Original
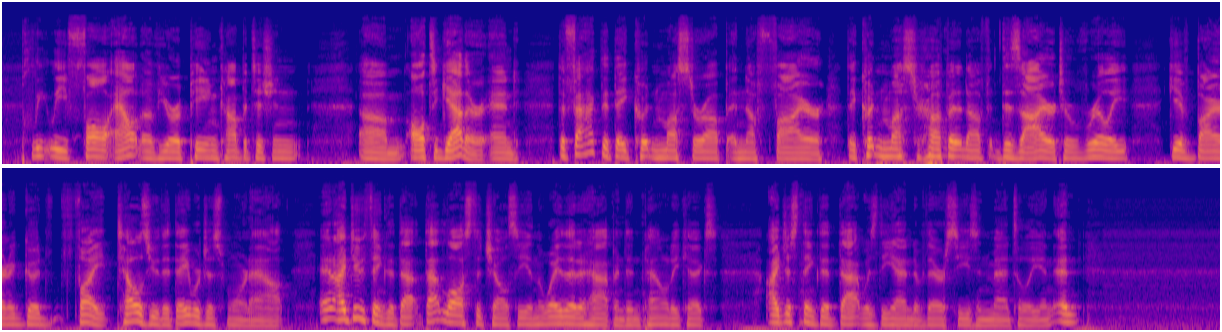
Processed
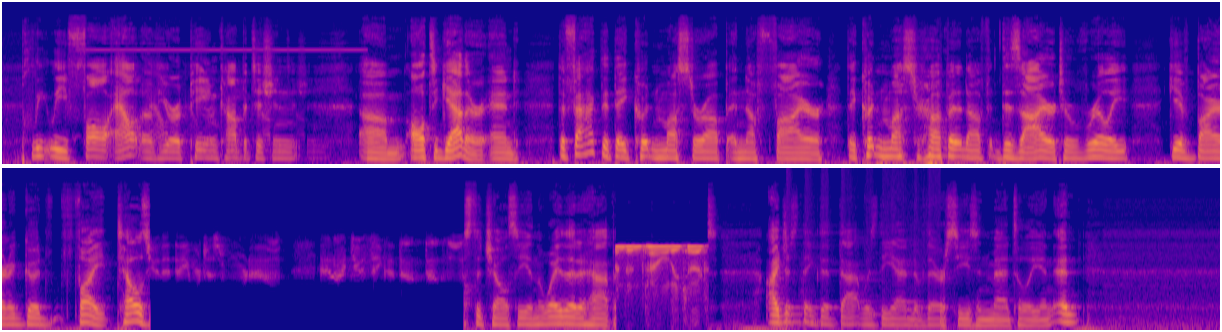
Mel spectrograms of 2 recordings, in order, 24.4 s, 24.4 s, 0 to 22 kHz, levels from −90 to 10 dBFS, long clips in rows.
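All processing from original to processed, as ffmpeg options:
ffmpeg -i in.wav -filter_complex "[0:a]asettb=1/sr,asplit=3[link_01][link_02][link_03];[link_01]atrim=end=0.734[link_04];[link_02]atrim=start=0.73:end=3.65,asetpts=PTS-STARTPTS,afade=type=in:duration=0.004:curve=qsin,afade=type=out:start_time=2.916:duration=0.004:curve=qsin,lowshelf=frequency=410:gain=-10.5,aecho=1:1:343|686:0.112|0.0247,atrim=end_sample=128772,aeval=exprs='val(0)+0.00178*sin(2*PI*7400*n/s)':channel_layout=same[link_05];[link_03]atrim=start=3.646[link_06];[link_04][link_05]acrossfade=duration=0.004:curve1=hsin:curve2=qsin[link_07];[link_07][link_06]acrossfade=duration=0.004:curve1=qsin:curve2=hsin,asettb=1/sr,asplit=3[link_08][link_09][link_10];[link_08]atrim=end=13.654[link_11];[link_09]atrim=start=13.65:end=16.8,asetpts=PTS-STARTPTS,afade=type=in:duration=0.004:curve=qsin,afade=type=out:start_time=3.146:duration=0.004:curve=qsin,asuperpass=centerf=2500:order=20:qfactor=0.94,acompressor=threshold=-49dB:ratio=5:attack=3.2:release=140:knee=1:detection=peak[link_12];[link_10]atrim=start=16.796[link_13];[link_11][link_12]acrossfade=duration=0.004:curve1=hsin:curve2=qsin[link_14];[link_14][link_13]acrossfade=duration=0.004:curve1=qsin:curve2=hsin,asettb=1/sr,asplit=3[link_15][link_16][link_17];[link_15]atrim=end=18.314[link_18];[link_16]atrim=start=18.31:end=19.24,asetpts=PTS-STARTPTS,afade=type=in:duration=0.004:curve=qsin,afade=type=out:start_time=0.926:duration=0.004:curve=qsin,aeval=exprs='val(0)+0.5*0.00473*sgn(val(0))':channel_layout=same,lowpass=frequency=3100:width_type=q:width=0.5098,lowpass=frequency=3100:width_type=q:width=0.6013,lowpass=frequency=3100:width_type=q:width=0.9,lowpass=frequency=3100:width_type=q:width=2.563,afreqshift=-3600,acontrast=69[link_19];[link_17]atrim=start=19.236[link_20];[link_18][link_19]acrossfade=duration=0.004:curve1=hsin:curve2=qsin[link_21];[link_21][link_20]acrossfade=duration=0.004:curve1=qsin:curve2=hsin,asettb=1/sr,asplit=3[link_22][link_23][link_24];[link_22]atrim=end=20.024[link_25];[link_23]atrim=start=20.02:end=21.56,asetpts=PTS-STARTPTS,afade=type=in:duration=0.004:curve=qsin,afade=type=out:start_time=1.536:duration=0.004:curve=qsin,acrusher=bits=5:mode=log:mix=0:aa=0.000001,bandreject=frequency=150.9:width_type=h:width=4,bandreject=frequency=301.8:width_type=h:width=4,bandreject=frequency=452.7:width_type=h:width=4,bandreject=frequency=603.6:width_type=h:width=4,bandreject=frequency=754.5:width_type=h:width=4,bandreject=frequency=905.4:width_type=h:width=4,bandreject=frequency=1056.3:width_type=h:width=4,bandreject=frequency=1207.2:width_type=h:width=4,bandreject=frequency=1358.1:width_type=h:width=4,bandreject=frequency=1509:width_type=h:width=4,bandreject=frequency=1659.9:width_type=h:width=4,bandreject=frequency=1810.8:width_type=h:width=4,bandreject=frequency=1961.7:width_type=h:width=4,bandreject=frequency=2112.6:width_type=h:width=4,bandreject=frequency=2263.5:width_type=h:width=4,bandreject=frequency=2414.4:width_type=h:width=4,bandreject=frequency=2565.3:width_type=h:width=4,bandreject=frequency=2716.2:width_type=h:width=4,bandreject=frequency=2867.1:width_type=h:width=4,bandreject=frequency=3018:width_type=h:width=4,bandreject=frequency=3168.9:width_type=h:width=4,bandreject=frequency=3319.8:width_type=h:width=4,bandreject=frequency=3470.7:width_type=h:width=4,bandreject=frequency=3621.6:width_type=h:width=4,bandreject=frequency=3772.5:width_type=h:width=4,bandreject=frequency=3923.4:width_type=h:width=4,bandreject=frequency=4074.3:width_type=h:width=4,bandreject=frequency=4225.2:width_type=h:width=4,bandreject=frequency=4376.1:width_type=h:width=4,bandreject=frequency=4527:width_type=h:width=4,bandreject=frequency=4677.9:width_type=h:width=4,bandreject=frequency=4828.8:width_type=h:width=4,bandreject=frequency=4979.7:width_type=h:width=4,bandreject=frequency=5130.6:width_type=h:width=4,bandreject=frequency=5281.5:width_type=h:width=4,bandreject=frequency=5432.4:width_type=h:width=4,bandreject=frequency=5583.3:width_type=h:width=4,bandreject=frequency=5734.2:width_type=h:width=4,bandreject=frequency=5885.1:width_type=h:width=4,bandreject=frequency=6036:width_type=h:width=4,acrossover=split=150|2800[link_26][link_27][link_28];[link_26]acompressor=threshold=-47dB:ratio=4[link_29];[link_27]acompressor=threshold=-40dB:ratio=4[link_30];[link_28]acompressor=threshold=-55dB:ratio=4[link_31];[link_29][link_30][link_31]amix=inputs=3:normalize=0[link_32];[link_24]atrim=start=21.556[link_33];[link_25][link_32]acrossfade=duration=0.004:curve1=hsin:curve2=qsin[link_34];[link_34][link_33]acrossfade=duration=0.004:curve1=qsin:curve2=hsin" out.wav

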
